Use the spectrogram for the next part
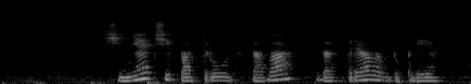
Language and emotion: Russian, neutral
